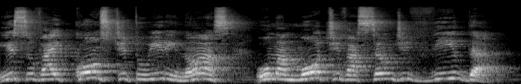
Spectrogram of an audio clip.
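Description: Over music in the background, a man with an extremely high pitch talks at a very slow pace with hardly any pauses, ordinary pitch variation and big swings in loudness. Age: 50s. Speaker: pastor. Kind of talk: sermon.

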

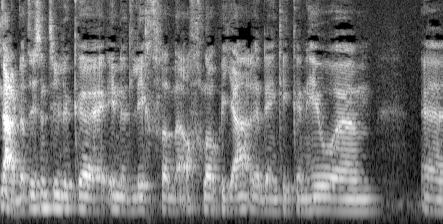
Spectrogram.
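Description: A man's medium-pitched voice stays monotone and flat at a moderate pace, with audible room echo. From Aalsmeer, Netherlands. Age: 20s. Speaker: podcast host and law student. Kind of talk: interview.

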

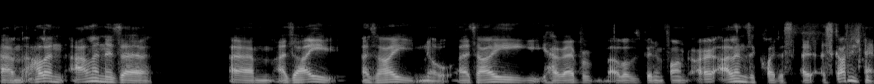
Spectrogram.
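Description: With a plain, everyday voice, this man speaks fairly low, at a moderate pace, his pitch varying in an ordinary way. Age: 40s. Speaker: podcast co-host and coach. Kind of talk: casual chat.

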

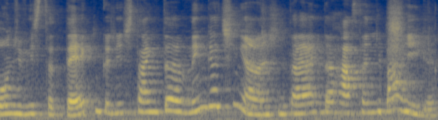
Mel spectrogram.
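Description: Amid noticeable background noise and audible room echo, a woman speaks with a high pitch, lively intonation and a fairly quick pace. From Belo Horizonte, Minas Gerais, Brazil. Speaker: civil engineer, podcast co-host. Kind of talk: casual chat.

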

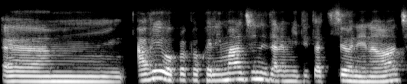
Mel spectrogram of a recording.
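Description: A woman's fairly low voice at a fairly slow pace with lively intonation. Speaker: stress and burnout coach. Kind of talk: talk to an online audience. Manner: soft, gentle.

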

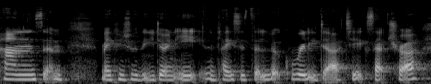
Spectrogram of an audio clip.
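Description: Fairly high-pitched woman with a British accent, at a moderate pace. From UK. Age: 20s. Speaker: travel blogger. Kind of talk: interview.

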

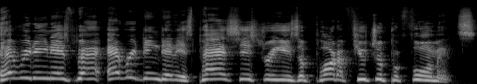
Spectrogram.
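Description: The man's tone is bright and sharp. He uses a raised, projected voice at a moderate pace. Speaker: podcast host. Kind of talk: angry rant, scolding monologue; podcast monologue with news commentary. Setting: studio podcast. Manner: loud, fiery, confrontational, lecturing the audience.

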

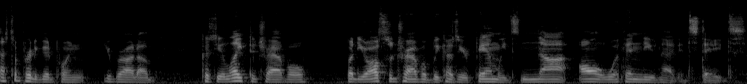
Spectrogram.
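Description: A man's voice at medium pitch, with ordinary pitch variation and a fairly quick pace. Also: very clean recording, silent background. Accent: upstate New York. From upstate New York. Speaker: podcast host. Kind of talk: casual chat.

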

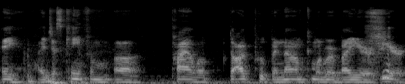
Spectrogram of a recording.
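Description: A put-on character voice, low in pitch and whiny in tone, moves at a fairly quick pace. Clear background noise runs behind it. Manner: pestering, whiny, comedic.

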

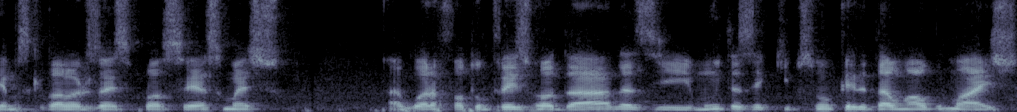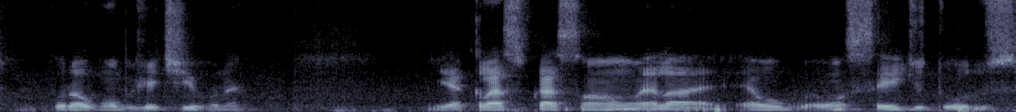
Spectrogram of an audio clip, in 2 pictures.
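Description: The man talks at a fairly quick pace, his medium-pitched voice monotone and flat. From Brazil, Maranhão (raised in Imperatriz). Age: 30s. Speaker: football coach. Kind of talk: interview. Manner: halting, repeats words.

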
